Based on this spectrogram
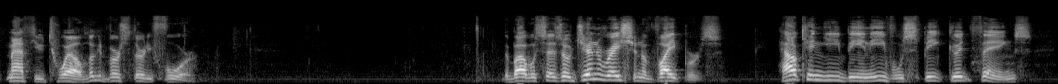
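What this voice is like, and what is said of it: Hoarse, strained voice. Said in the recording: “my voice is all messed up... I was shouting at her a bit”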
